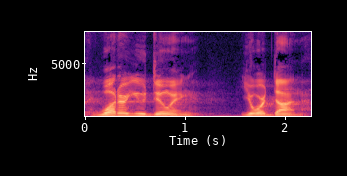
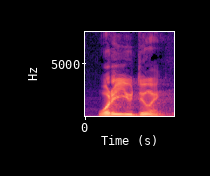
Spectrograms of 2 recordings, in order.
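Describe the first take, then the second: First: Slow "What are you doing?" with weight on "are", then a flat "You're done."; blunt slow firing. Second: Said in the usual way. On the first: Retold or imitated. Master firing the manager, slow and final. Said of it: "He's like". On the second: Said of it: "And he's not like".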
